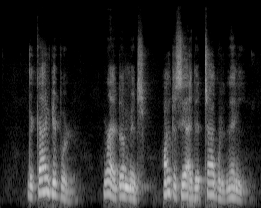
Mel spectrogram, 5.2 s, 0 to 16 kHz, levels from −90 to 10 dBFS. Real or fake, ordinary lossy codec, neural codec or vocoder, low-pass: fake; none; codec, 44.1 kHz, 2.6 kbps, DAC; 14.4 kHz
